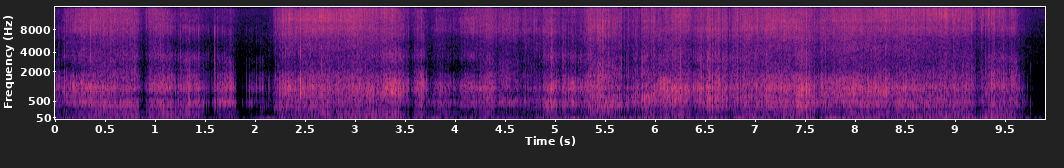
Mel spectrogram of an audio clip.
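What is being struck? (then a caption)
Foam microphone windscreen rubbed with cotton swabs. Two black foam windscreens of soft, porous foam on a pair of microphones are rubbed and scratched with the cotton tips of cotton swabs held in each hand by fingers with long pink nails. The result is a near-continuous, dense scratchy rustling with a heavy low rumble and a muffled, mid-weighted texture. It is broken by a few brief dips, then cuts off at the end.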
